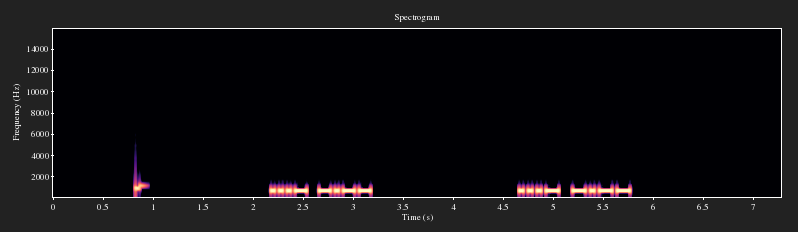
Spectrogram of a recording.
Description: Morse code, heard as a keyed tone, about 28 wpm, 700 Hz. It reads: VY VY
